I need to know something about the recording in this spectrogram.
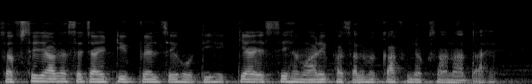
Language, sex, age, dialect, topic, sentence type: Hindi, male, 25-30, Awadhi Bundeli, agriculture, question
